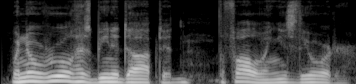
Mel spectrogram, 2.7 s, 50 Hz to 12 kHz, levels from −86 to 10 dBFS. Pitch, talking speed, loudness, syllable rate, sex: 140 Hz, 245 wpm, -15 LUFS, 6.9 syllables/s, male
